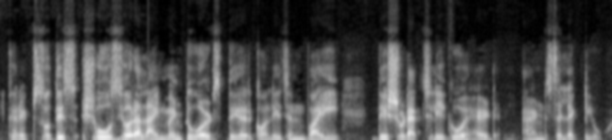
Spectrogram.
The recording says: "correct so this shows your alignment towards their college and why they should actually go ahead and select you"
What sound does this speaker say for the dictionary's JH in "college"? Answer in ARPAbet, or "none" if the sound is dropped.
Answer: JH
